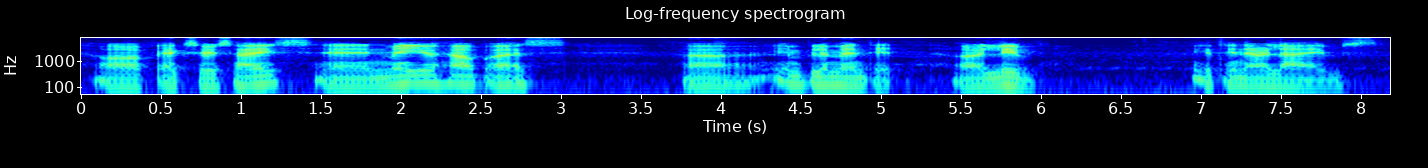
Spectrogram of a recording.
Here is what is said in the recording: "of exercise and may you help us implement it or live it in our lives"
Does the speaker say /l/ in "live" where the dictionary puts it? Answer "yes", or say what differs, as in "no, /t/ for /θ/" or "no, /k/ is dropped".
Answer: yes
